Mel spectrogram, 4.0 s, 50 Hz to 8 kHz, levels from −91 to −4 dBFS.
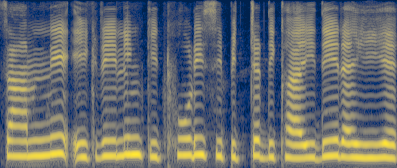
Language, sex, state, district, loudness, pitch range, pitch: Hindi, female, Jharkhand, Ranchi, -13 LUFS, 240-275 Hz, 260 Hz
